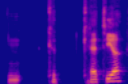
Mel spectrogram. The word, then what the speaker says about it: Nketiah: Yeah, the guy that I'm really looking forward to on Arsenal's team is Eddie Nketiah or Nketiah. The N is silent, and he scored, I believe, twice in Europe this week.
